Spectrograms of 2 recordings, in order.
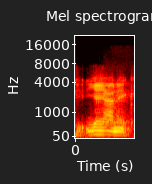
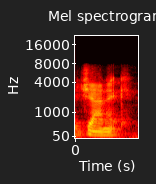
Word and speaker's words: Yannick: Yeah, I was never confused about it because I went to school with a boy named Yannick, and it was Y-A-N-E-K. And that's how it's pronounced. You never say Janik.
